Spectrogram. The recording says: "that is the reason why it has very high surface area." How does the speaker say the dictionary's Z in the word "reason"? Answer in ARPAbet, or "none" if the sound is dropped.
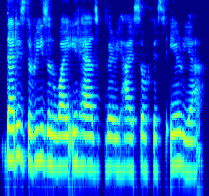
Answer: Z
